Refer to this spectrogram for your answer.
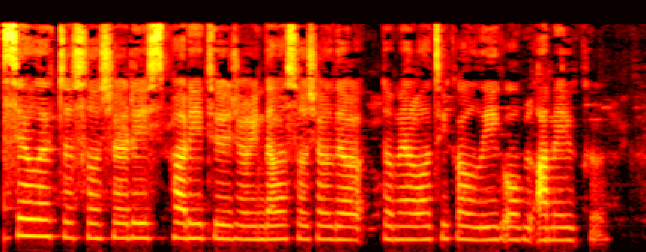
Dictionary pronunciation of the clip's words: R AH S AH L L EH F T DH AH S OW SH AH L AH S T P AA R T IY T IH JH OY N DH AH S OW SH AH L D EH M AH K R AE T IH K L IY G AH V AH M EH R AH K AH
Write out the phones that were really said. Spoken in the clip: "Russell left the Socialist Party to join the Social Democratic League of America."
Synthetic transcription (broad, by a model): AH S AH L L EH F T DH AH S OW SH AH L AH S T P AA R T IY T IH JH OY N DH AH S OW SH AH L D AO M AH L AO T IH K L IY G AH V AH M EH R AH K AH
